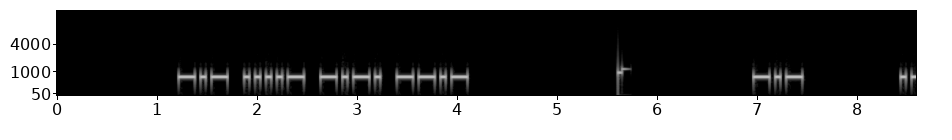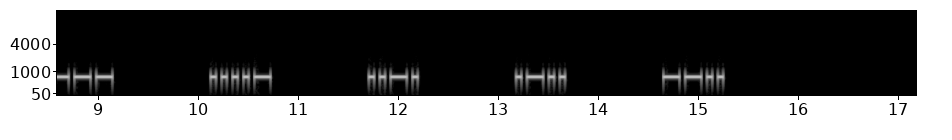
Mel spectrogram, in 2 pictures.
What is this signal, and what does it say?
Morse code, heard as a keyed tone, about 22 wpm, spaced as for 10 wpm, 700 Hz. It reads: K4CQ KJ4FLZ
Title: USA Call Signs - 6x Character Spacing - 22wpm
